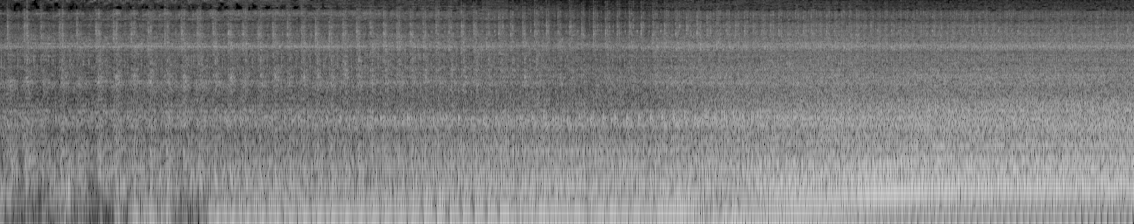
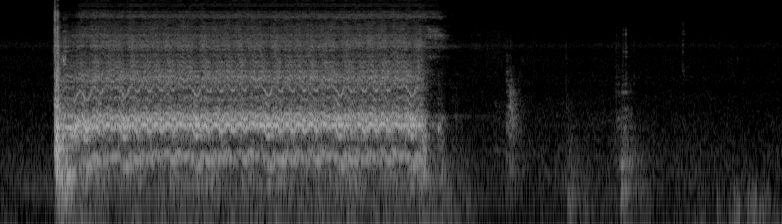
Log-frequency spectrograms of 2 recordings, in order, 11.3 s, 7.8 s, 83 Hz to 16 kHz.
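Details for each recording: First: 1957 International S120 4x4 pickup, cold start after about four years sitting, straight-pipe exhaust: catches and settles into a steady, even rhythm building slightly as it warms, no knocks or misfires; healthy-sounding old engine. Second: 1957 International S120 4x4 pickup, about 52,000 miles, sat about 4 years, battery and gas added, breaker points cleaned: the starter spins the engine evenly for about four seconds, near 220 beats a minute, and it never fires; cranks with no spark.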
